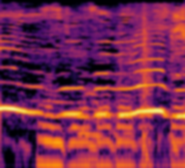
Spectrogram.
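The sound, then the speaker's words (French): A woman weeping aloud with joy, a high, sustained, quavering wail held on nearly one pitch for about two seconds, loud, with no words. “Elle pleure de joie.”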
